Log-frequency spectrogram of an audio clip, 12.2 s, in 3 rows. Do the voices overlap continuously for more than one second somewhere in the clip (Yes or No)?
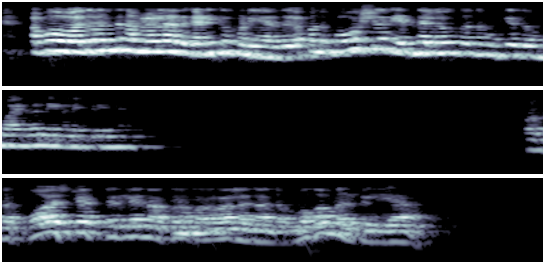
No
